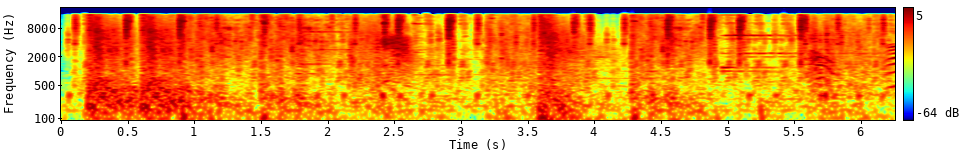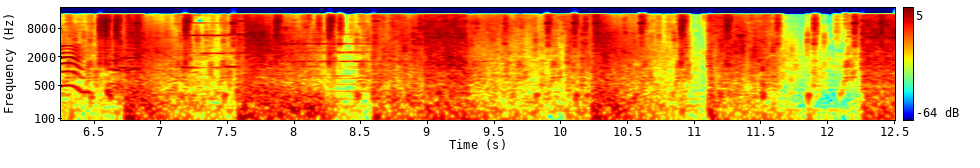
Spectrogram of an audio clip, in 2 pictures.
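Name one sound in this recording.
Video game shots pop and splat in quick succession.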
